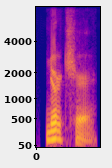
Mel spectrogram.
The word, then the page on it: nurture: American English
